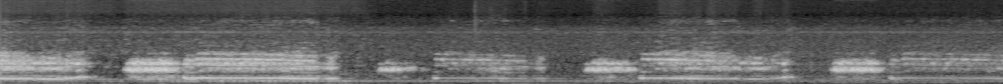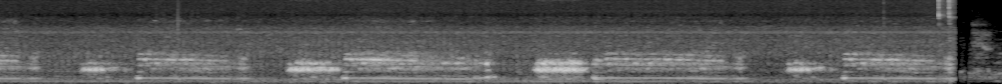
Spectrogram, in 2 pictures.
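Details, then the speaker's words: Wheezes in an animal: high-pitched, squeaky sounds from narrowed airways, heard most often during expiration. "estas son anormalidades y se caracterizan por ser ruidos chillones producidos por las vías respiratorias estrechas se escuchan con más frecuencia cuando el animal está expirando o alando"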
